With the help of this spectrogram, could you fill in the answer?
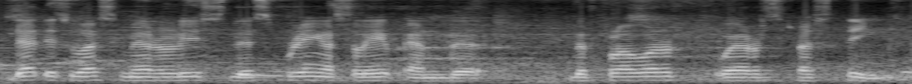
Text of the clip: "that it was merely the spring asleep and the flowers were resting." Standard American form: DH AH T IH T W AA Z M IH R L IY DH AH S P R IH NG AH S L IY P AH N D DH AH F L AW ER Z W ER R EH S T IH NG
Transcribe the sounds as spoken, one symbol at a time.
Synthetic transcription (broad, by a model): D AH T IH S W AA S M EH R L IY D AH S P R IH NG AH S L IY P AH N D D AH F L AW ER W ER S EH S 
